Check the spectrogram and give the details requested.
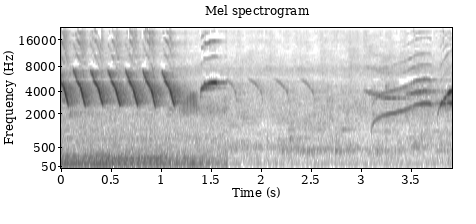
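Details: Canary song played as a lure to make other canaries answer: a quick run of high clipped notes, then a pause and scattered soft whistled slurs.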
